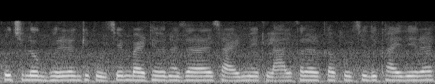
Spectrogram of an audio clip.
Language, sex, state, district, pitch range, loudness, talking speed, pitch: Hindi, female, Chhattisgarh, Raipur, 190-200 Hz, -14 LUFS, 290 wpm, 190 Hz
